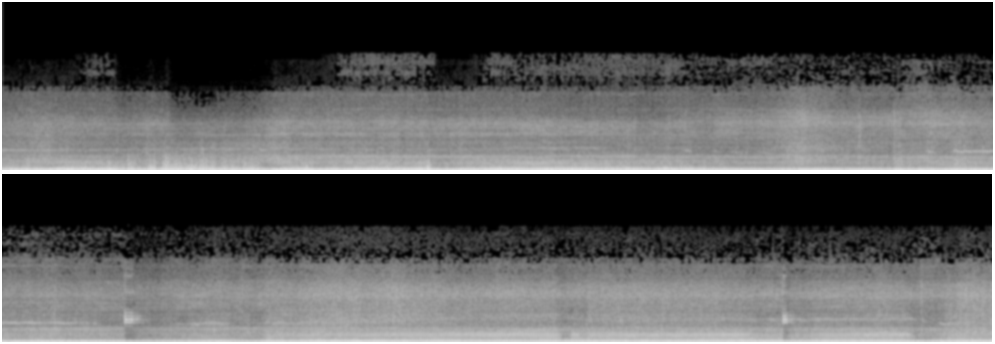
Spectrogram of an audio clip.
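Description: Motorcycle engine of a Philippine tricycle (motorcycle with sidecar) running while under way, heard from inside the sidecar cab, its pitch rising and falling with the throttle. Two brief sharp sounds come about halfway through and near the end.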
